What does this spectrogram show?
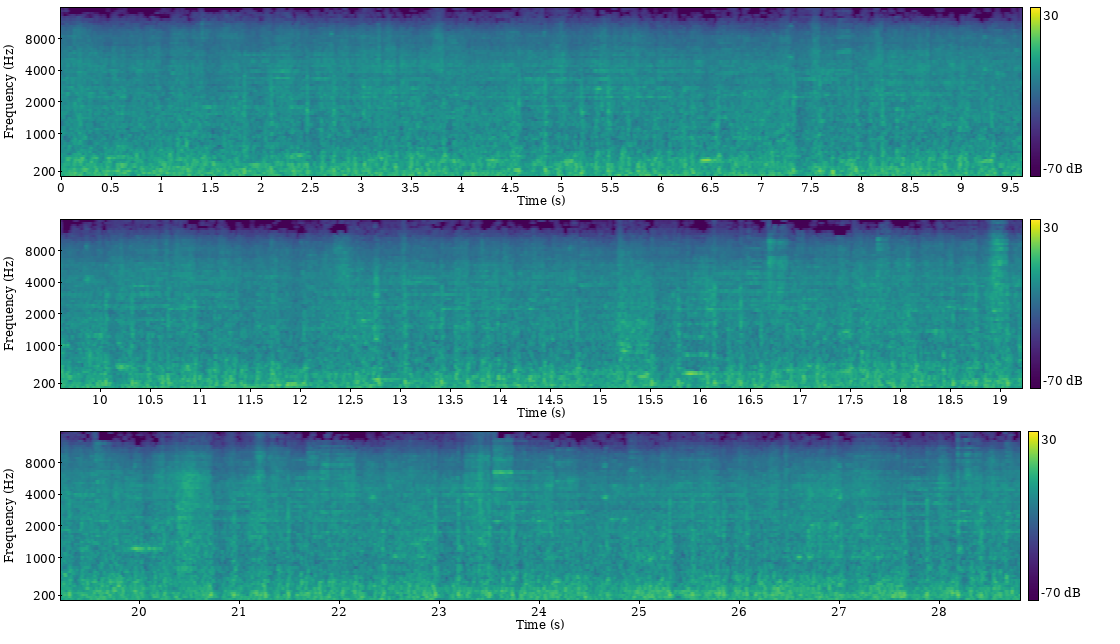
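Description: Freight cars of a manifest train rolling past, with a steady rumble and wheels clacking over rail joints. A few brief high squeals come through about two-thirds of the way in.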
